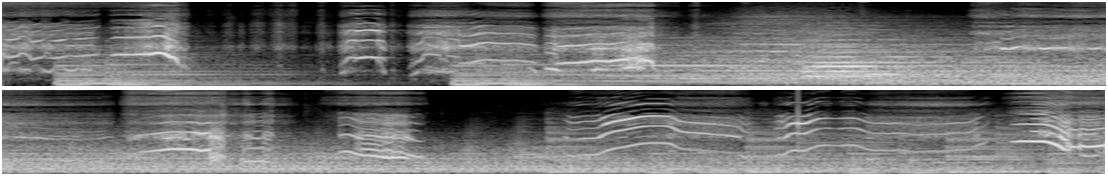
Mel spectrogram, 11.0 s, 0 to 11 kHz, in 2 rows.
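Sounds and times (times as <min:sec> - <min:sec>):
low pulsing music: 0:02.3 - 0:11.0.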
